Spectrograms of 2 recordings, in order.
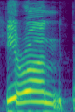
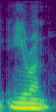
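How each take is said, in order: First: High-pitched, breaking into real laughter; laughing. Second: Said in the usual way. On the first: Real, not acted. Streamer mocking an opponent who left, laughing. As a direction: crack up while saying it.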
